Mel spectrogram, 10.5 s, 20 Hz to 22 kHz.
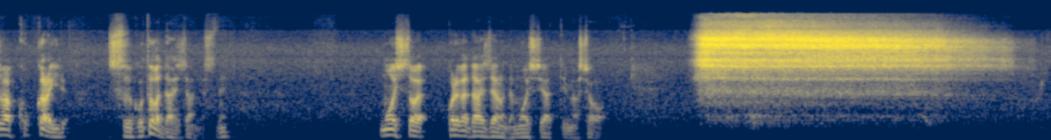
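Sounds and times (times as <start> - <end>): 
speech: 0.0 - 2.4, 3.8 - 6.2, 7.0 - 7.2
long deep breath in through the nose during a breathing exercise: 6.3 - 10.4.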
